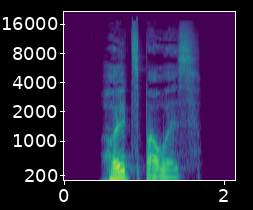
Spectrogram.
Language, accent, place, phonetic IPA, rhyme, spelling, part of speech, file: German, Germany, Berlin, [bəˈt͡siːət], -iːət, beziehet, verb, De-beziehet.ogg
- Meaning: second-person plural subjunctive I of beziehen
